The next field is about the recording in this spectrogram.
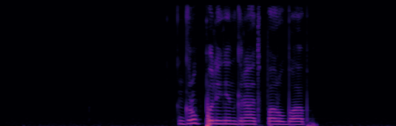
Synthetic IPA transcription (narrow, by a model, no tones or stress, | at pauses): ɡɾupːəlʲenʲɪnɡɾat̪pɐɾubap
